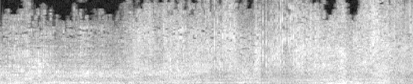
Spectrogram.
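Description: Motocross race bikes' engines on track, a steady mix of revving drone and rasp from several bikes, with a low rumble about three seconds in.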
